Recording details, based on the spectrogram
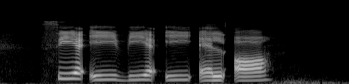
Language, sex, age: Swedish, female, 25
